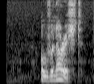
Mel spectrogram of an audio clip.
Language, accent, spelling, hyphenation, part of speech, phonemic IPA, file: English, Received Pronunciation, overnourished, o‧ver‧nou‧rished, adjective, /ˈəʊvənʌɹɪʃt/, En-uk-overnourished.opus
- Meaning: 1. Excessively nourished 2. Overweight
